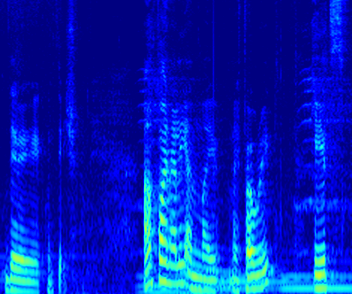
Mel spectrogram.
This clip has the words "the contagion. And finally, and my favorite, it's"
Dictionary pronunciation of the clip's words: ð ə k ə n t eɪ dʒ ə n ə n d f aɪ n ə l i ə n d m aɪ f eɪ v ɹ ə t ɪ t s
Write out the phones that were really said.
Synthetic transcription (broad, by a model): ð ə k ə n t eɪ ʃ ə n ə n f aɪ n ə l i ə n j m aɪ f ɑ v ɹ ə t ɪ t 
